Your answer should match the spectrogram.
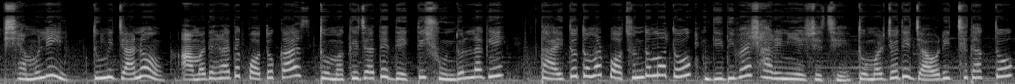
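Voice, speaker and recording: A woman acting an earnest, dutiful woman of a family household in an animated moral story, explaining herself. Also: high voice, a little fast. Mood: defensive. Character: dutiful Bengali sisters-in-law and mother, women of a household. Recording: music behind the voice.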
